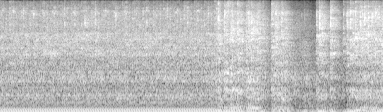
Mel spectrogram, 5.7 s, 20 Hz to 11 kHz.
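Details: Farmall 460 gasoline tractor, rebuilt engine, after installing electronic ignition and rotating the distributor to set timing: fairly even low idle beat, then a blip and settle, no misfire; sounds nice but not quite as responsive on throttle.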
